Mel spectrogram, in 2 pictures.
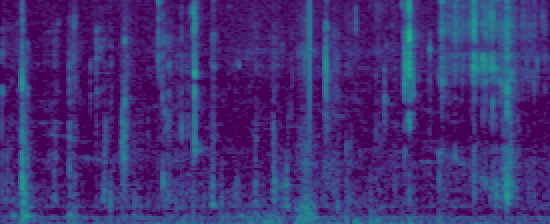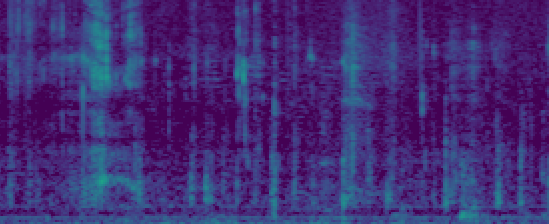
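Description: Close-miked eating of chicken wings: bites, chewing and small crunches with wet mouth sounds, picked up by a clip-on microphone.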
